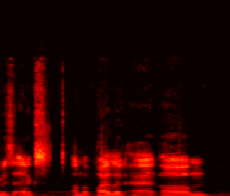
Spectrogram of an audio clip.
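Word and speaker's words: Xue: you say your name again sir sorry uh x but it's uh i spelled like x u e so it's kind of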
